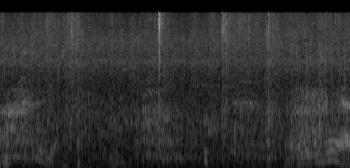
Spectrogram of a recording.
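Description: Faint voices of people some way off, with a few light clicks in between.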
